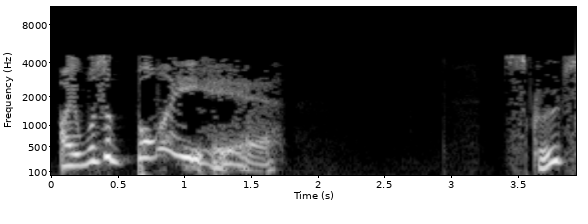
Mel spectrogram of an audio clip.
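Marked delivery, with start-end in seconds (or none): 0.1-1.7 wistful delight. Acted. Scrooge moved by old home.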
